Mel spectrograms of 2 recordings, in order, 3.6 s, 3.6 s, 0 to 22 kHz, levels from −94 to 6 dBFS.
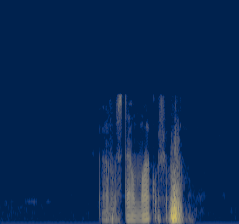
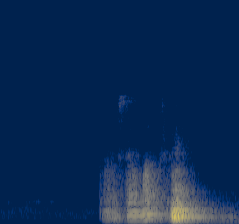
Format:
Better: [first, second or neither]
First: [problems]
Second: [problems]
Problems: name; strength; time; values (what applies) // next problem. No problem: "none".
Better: first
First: none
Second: room echo; dies away in 0.9 s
